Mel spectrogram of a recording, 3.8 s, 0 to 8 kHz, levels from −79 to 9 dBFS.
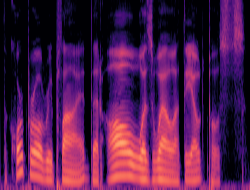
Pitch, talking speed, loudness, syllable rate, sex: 120 Hz, 160 wpm, -18 LUFS, 3.9 syllables/s, male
